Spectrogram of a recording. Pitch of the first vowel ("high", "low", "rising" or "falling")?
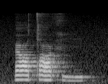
high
